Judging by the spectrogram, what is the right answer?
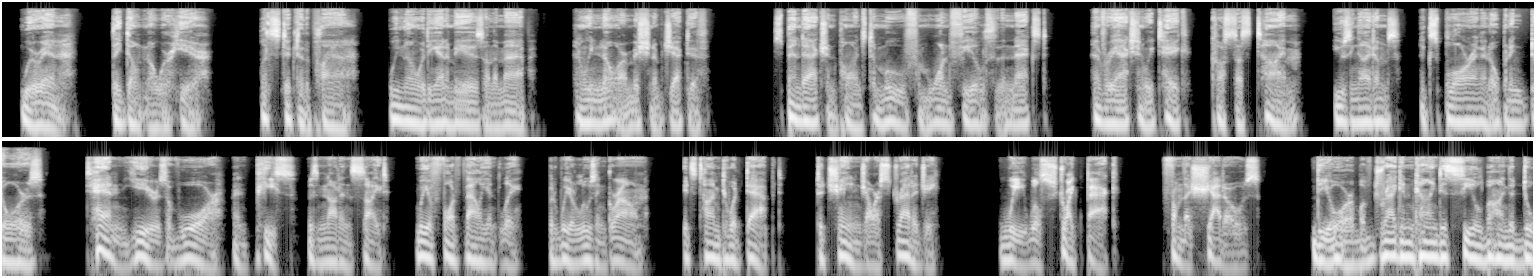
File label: male US; lektoring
